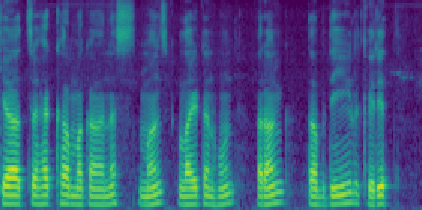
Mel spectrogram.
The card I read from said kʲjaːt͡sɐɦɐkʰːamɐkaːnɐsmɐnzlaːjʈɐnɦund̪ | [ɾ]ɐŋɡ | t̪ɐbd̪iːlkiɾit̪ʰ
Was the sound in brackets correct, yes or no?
yes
